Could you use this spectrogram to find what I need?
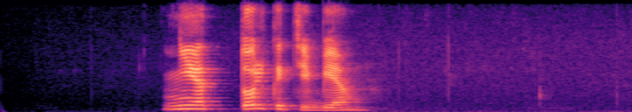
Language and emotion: Russian, neutral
